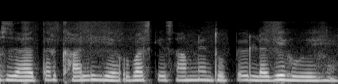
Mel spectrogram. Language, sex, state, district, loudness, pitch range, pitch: Hindi, male, Madhya Pradesh, Bhopal, -16 LUFS, 185-200 Hz, 195 Hz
